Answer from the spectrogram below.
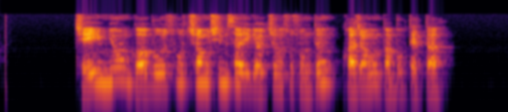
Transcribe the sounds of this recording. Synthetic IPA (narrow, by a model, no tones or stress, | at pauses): t͡ɕe̞imjoŋkʌbusʰot͡ɕʰʌŋɕʰimsʰaikjʌɭt͡ɕ͈ʌŋsʰosʰoŋdɯŋkwad͡ʑʌŋɯnpambok̚t͈we̞t̚t͈a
